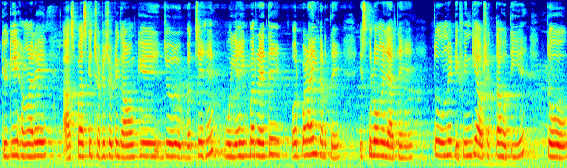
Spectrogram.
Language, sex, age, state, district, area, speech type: Hindi, female, 60+, Madhya Pradesh, Ujjain, urban, spontaneous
